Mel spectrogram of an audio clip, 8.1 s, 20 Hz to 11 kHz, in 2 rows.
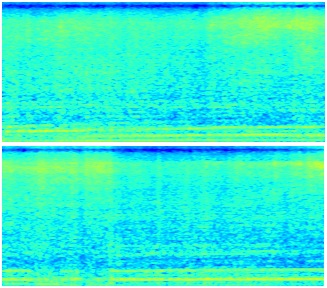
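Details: Volkswagen Torino S 17-230 OD Euro V diesel bus, driving: a steady droning hum rides over the engine, its pitch shifting with road speed; loud howling rear differential.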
